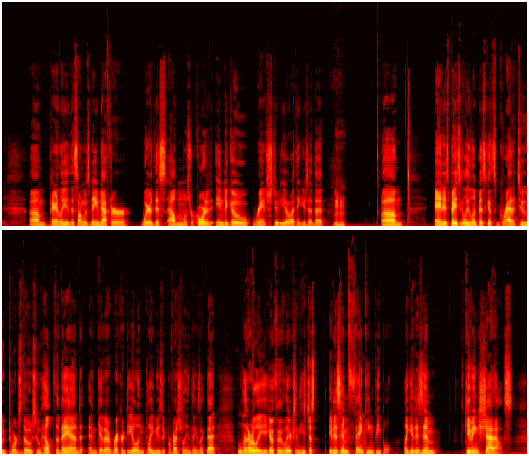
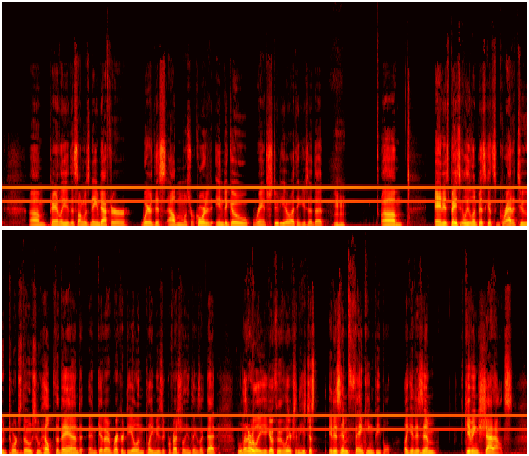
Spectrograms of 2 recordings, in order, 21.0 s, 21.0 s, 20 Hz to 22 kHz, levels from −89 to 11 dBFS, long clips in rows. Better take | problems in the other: first | high-pitched whine; loud; throughout; 4 kHz, 5 dB below the speech

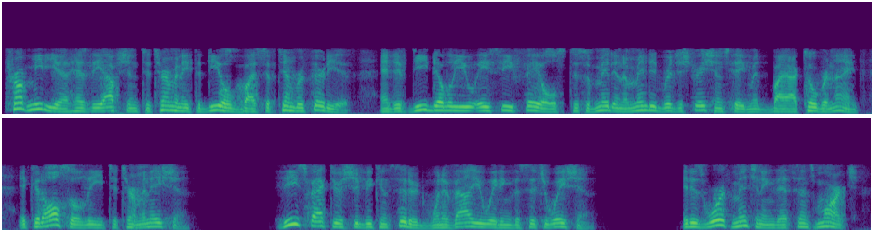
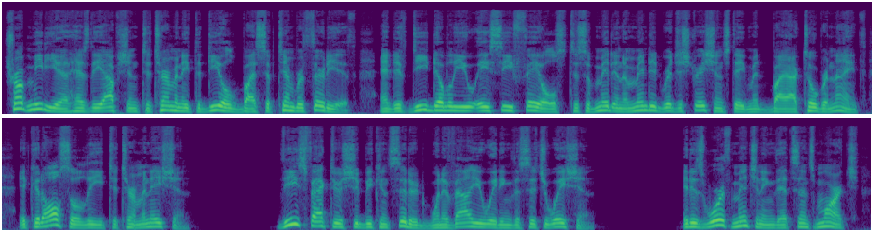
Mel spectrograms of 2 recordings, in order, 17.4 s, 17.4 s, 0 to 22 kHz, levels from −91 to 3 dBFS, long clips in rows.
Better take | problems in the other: second | garbled, watery; badly; nothing above 4 kHz

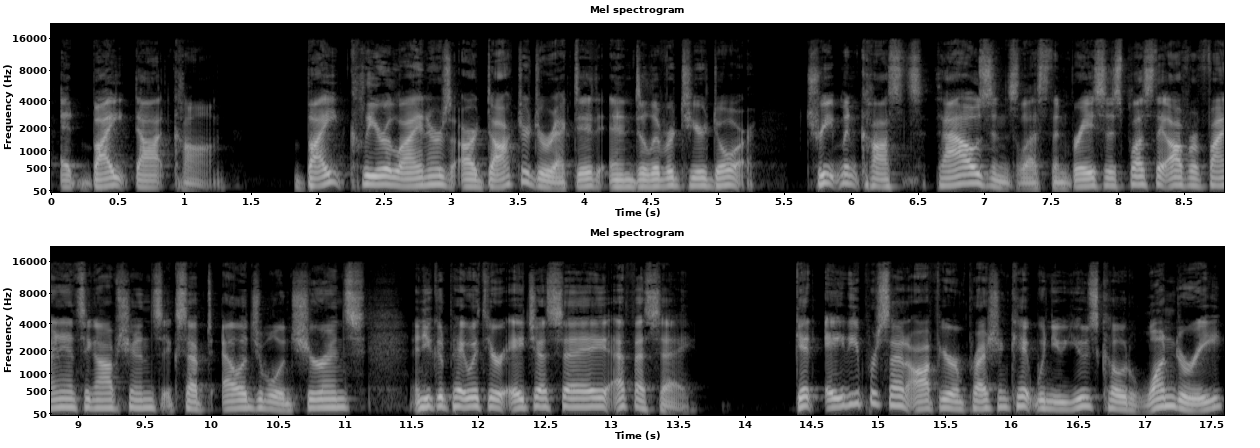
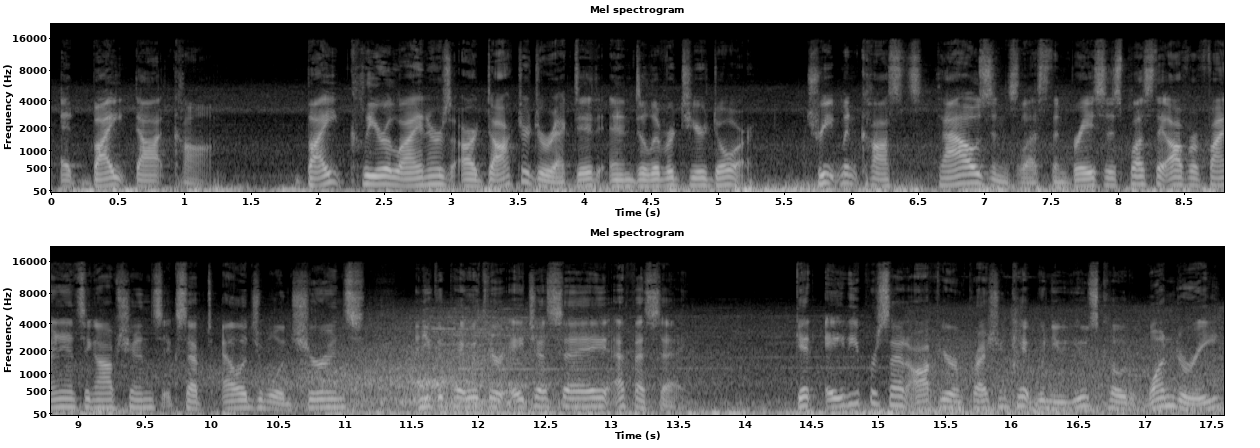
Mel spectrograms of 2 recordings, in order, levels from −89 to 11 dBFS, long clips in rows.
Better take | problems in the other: first | traffic noise; loud; throughout; 7 dB below the speech

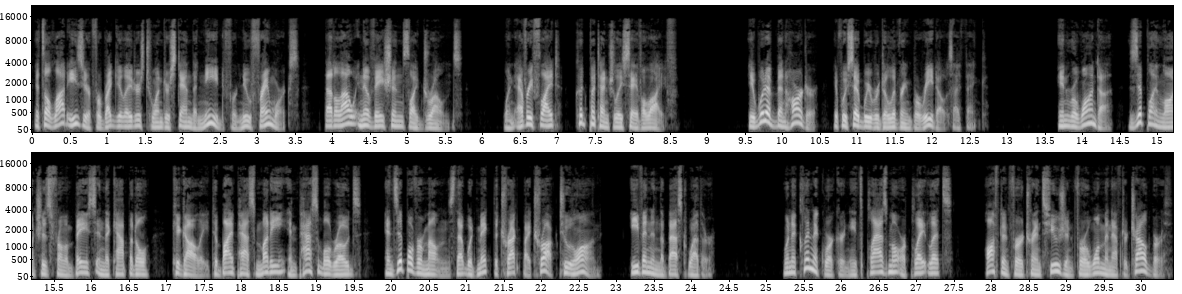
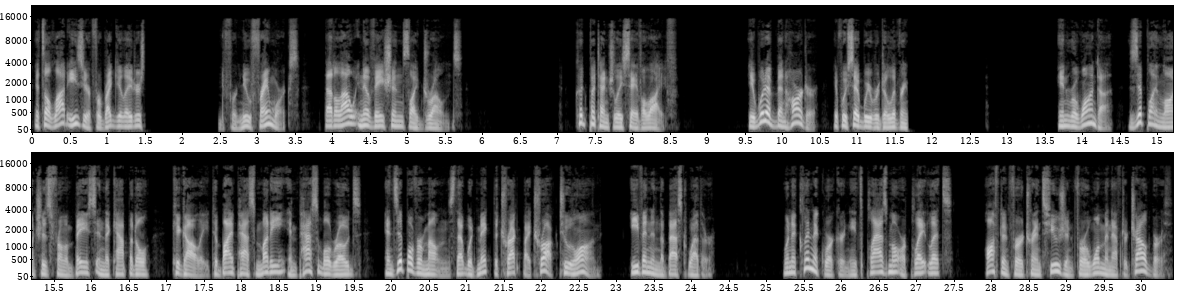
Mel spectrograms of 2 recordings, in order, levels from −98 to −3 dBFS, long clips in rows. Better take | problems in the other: first | audio cutting out; at 1.5 s for 1 s, at 6 s for 1 s and at 12 s for 1 s

